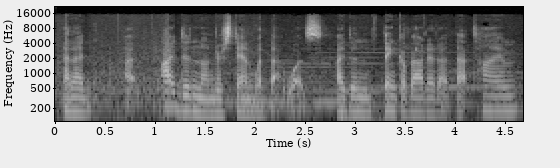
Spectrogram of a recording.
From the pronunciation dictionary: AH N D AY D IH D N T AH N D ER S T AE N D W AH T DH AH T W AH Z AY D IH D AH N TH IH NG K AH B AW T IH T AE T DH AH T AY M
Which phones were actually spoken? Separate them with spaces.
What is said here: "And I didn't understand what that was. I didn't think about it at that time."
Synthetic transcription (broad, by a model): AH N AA AY D IH D N T AH N D ER S T AE N D W AH T DH AH T W AH Z AY D IH D N TH IH NG K AH B AW T IH T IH T DH AH T AY M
